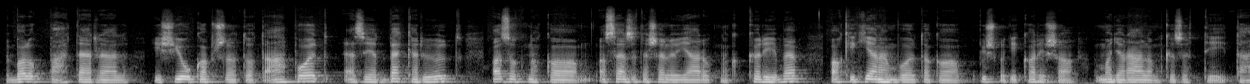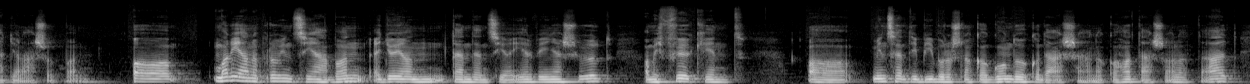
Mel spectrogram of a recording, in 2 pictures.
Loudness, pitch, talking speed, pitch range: -18 LUFS, 115 Hz, 110 wpm, 105-125 Hz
